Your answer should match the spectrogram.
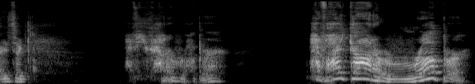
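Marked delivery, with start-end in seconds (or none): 1.2-2.3 whispered acted question; hushed question. Tiffany stopping Chucky during sex, hushed asking. 3.1-4.7 loud, high, drawn-out mock disbelief; incredulous echo. Chucky answering Tiffany's question, loud hammed-up disbelief.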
